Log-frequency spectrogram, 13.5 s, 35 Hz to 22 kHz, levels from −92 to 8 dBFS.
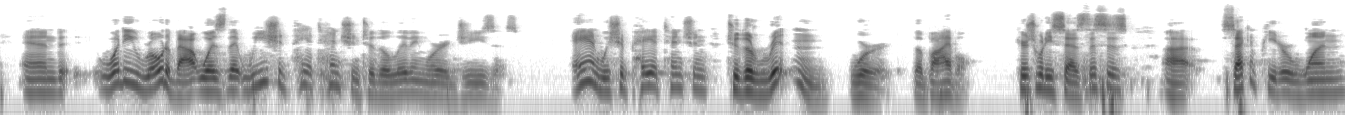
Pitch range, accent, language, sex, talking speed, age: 90-145 Hz, American, English, male, 160 wpm, 50-69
